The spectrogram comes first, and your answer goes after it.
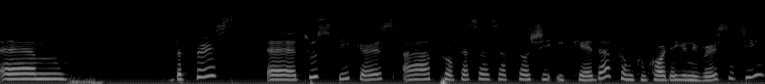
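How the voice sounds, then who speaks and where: A woman is speaking. She has a German accent. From Germany. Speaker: professor and panel moderator. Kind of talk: panel introduction.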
